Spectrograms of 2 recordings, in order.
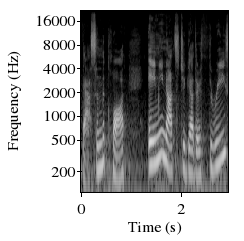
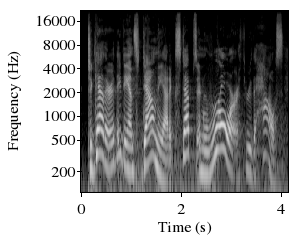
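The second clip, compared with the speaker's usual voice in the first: ordinary delivery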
